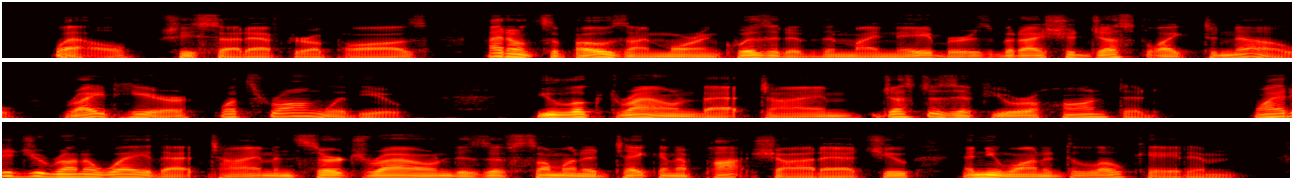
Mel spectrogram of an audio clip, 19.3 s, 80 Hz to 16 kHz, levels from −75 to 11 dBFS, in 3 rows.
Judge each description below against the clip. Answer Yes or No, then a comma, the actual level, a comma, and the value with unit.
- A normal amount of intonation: No, wide, 8.0 semitones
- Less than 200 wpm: No, fast, 205 wpm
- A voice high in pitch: No, low, 100 Hz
